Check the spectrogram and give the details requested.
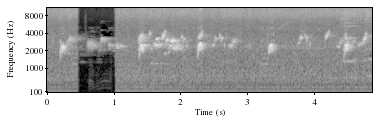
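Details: Red-whiskered bulbul singing in a trap duel, used as a decoy: clear whistled notes and short warbled phrases repeated about every second, broken by a brief gap, with a faint hum behind.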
